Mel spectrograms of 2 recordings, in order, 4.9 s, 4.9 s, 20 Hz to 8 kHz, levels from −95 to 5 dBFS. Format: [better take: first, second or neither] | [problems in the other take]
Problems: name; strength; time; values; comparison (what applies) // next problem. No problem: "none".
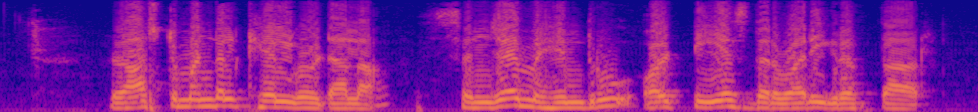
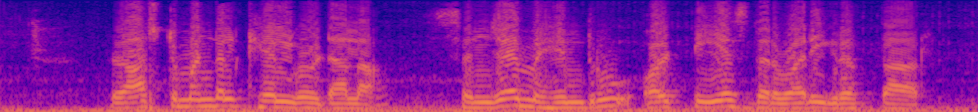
first | background sound (Motorcycle); 7 dB below the speech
